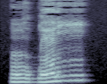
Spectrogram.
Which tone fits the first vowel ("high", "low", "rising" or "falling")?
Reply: low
